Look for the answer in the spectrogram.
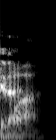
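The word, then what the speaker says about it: génoise: G-E-N-O-I-S-E. Genoise? Genoise? – Yeah. – How do you say Genoise. – That? – S-E? – S-E. Genoise. Yeah. – Yes. There's an E after the S. You pronounce the S. Otherwise, it's just Y.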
